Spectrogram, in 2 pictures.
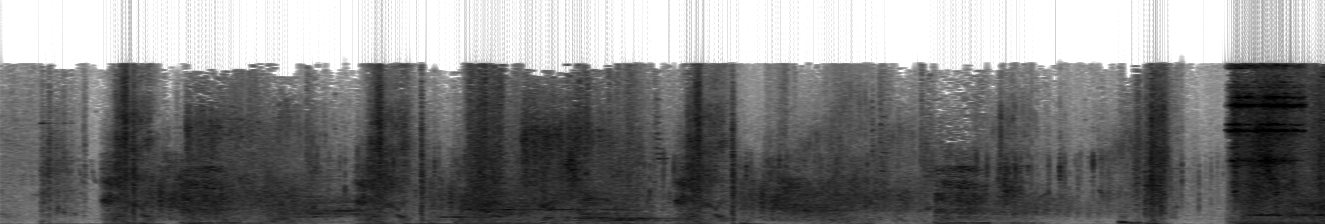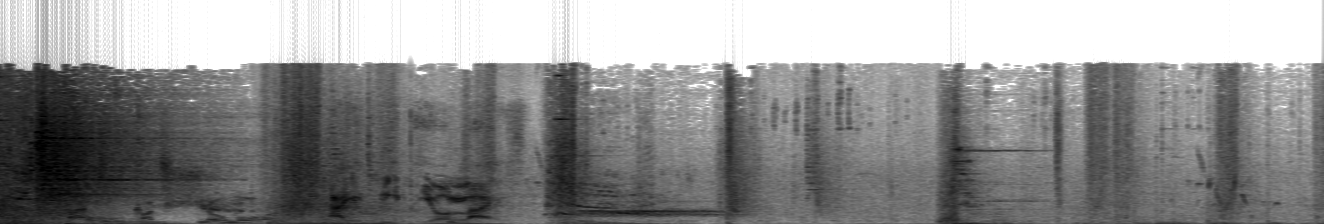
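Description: Spells crackle and blast during a fight.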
